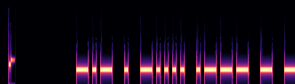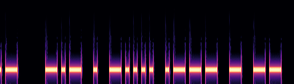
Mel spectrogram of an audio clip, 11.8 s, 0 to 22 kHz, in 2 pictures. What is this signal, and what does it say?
Morse code, heard as a keyed tone, about 15 wpm, 700 Hz. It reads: KE6JTM KE6JTM
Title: USA Call Signs Repeated 3x 15wpm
